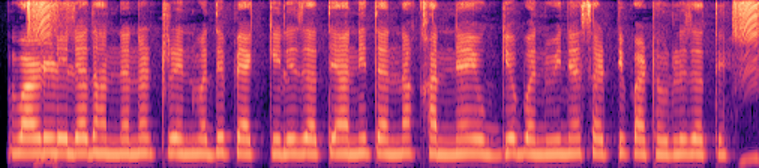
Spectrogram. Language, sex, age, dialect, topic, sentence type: Marathi, female, 18-24, Varhadi, agriculture, statement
